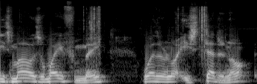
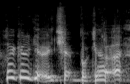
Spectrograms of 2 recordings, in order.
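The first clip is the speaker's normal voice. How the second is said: laughing; 7 semitones higher than usual. Real, not acted. Laughing at own joke.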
